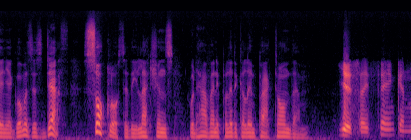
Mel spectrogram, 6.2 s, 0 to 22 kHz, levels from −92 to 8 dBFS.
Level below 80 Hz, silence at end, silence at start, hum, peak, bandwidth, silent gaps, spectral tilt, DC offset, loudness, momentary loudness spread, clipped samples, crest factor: -56 dBFS; 0 s; 0 s; none; -8 dBFS; 16 kHz; none; -4.5 dB/octave; under 0.1%; -29 LUFS; 11 LU; under 0.1%; 22 dB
